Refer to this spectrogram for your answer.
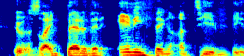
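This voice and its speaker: A man talks with an American accent and ordinary pitch variation. His voice is somewhat breathy. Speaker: actor. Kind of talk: casual chat. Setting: podcast interview. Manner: fast.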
